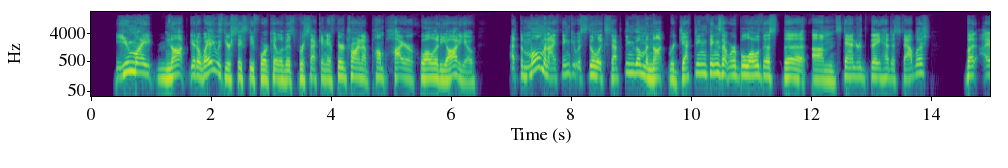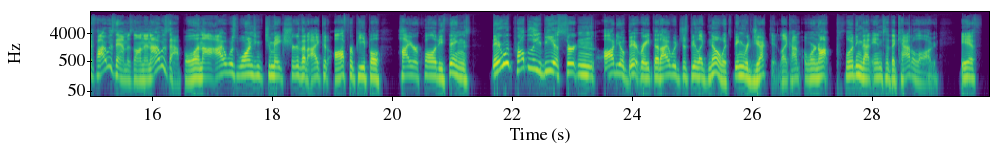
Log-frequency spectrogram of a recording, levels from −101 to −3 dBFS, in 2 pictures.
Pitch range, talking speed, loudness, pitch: 140-175 Hz, 190 wpm, -19 LUFS, 155 Hz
